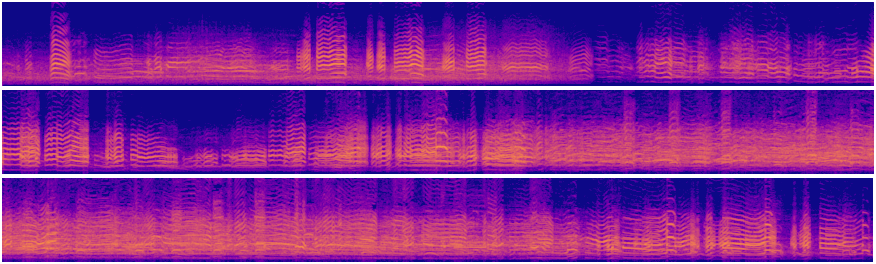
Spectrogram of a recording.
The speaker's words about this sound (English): Kittiwakes make a wild call to go with their wild, deep ocean nature.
